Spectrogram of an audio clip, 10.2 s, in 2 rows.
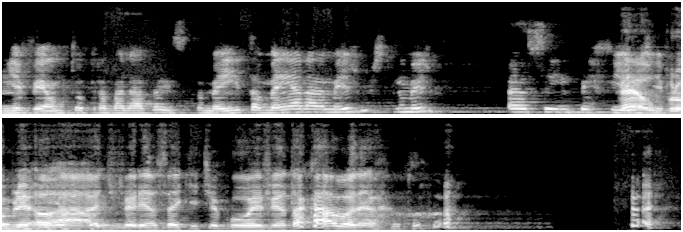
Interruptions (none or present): present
